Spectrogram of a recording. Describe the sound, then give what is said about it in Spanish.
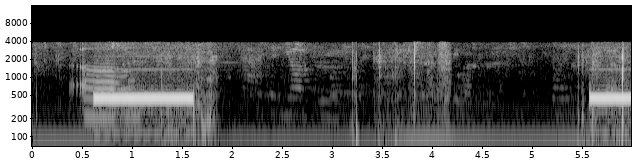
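Telephone tones as a call is placed: a long steady ringback beep, then a stretch where a voice talks over faint line noise, and the same steady tone returning at the end. “Estoy llamando, pero no creo que contestes.”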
